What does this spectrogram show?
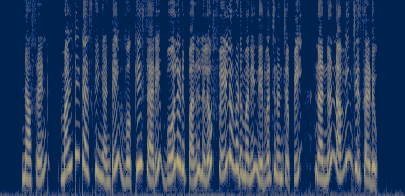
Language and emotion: Telugu, happy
